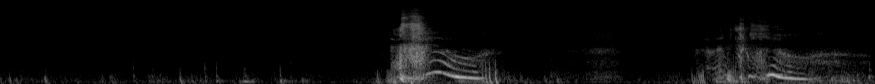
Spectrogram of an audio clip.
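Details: Quiet sniffing, then two forceful sneezes, each preceded by a breathy intake, in a person sick with a cold whose nose still tickles; sneezing.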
